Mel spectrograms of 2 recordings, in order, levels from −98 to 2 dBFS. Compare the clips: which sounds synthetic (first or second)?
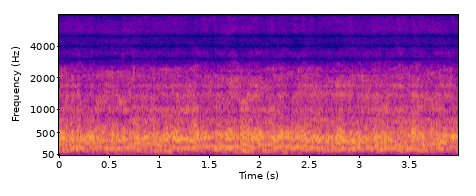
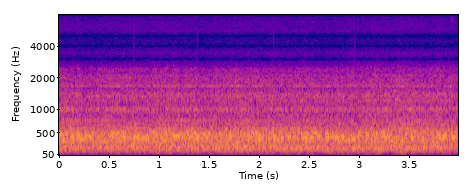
first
